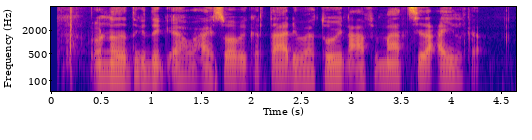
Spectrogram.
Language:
Somali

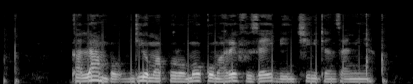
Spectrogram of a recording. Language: Swahili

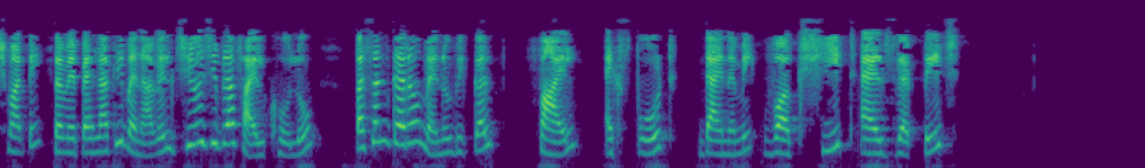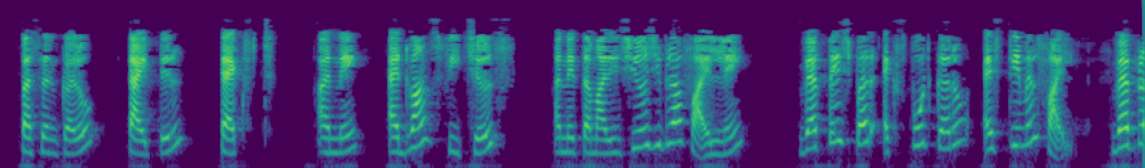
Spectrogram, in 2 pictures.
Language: Gujarati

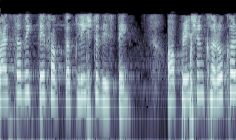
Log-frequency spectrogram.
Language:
Marathi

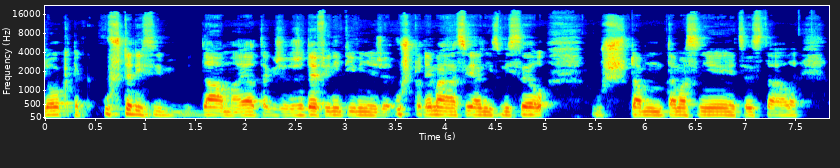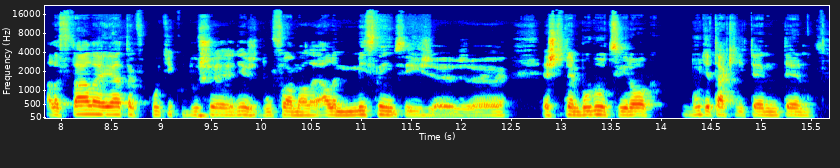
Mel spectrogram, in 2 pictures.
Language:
Slovak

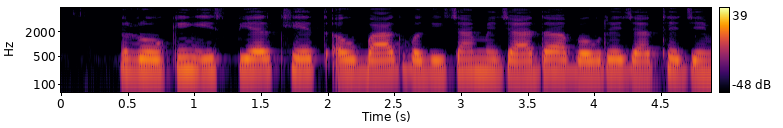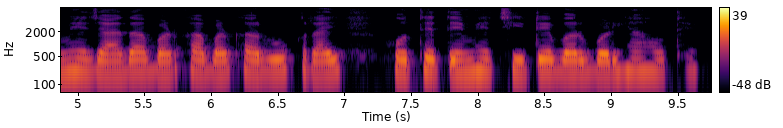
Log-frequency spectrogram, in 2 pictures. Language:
Chhattisgarhi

